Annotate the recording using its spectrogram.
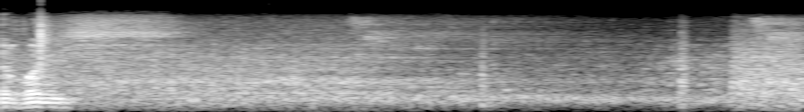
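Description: Water flows and splashes steadily.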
